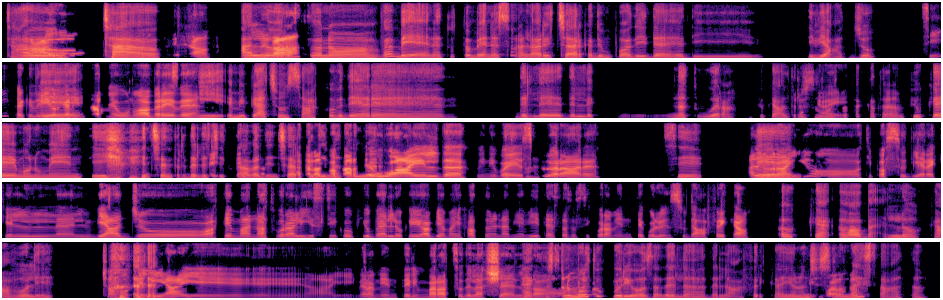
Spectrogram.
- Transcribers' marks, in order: drawn out: "vedere"; chuckle; unintelligible speech; in English: "wild"; "Okay" said as "ocche"; "Diciamo" said as "ciamo"; chuckle; drawn out: "hai"
- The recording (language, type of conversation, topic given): Italian, unstructured, Hai mai visto un fenomeno naturale che ti ha stupito?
